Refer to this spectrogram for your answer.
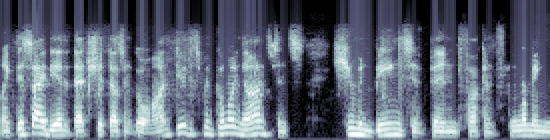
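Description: With an American accent, a man has a normal speaking voice, fairly high in pitch, with lively intonation at a fairly slow pace, recorded with a dry, close sound and no echo. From US South. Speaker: podcast host. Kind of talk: casual chat.

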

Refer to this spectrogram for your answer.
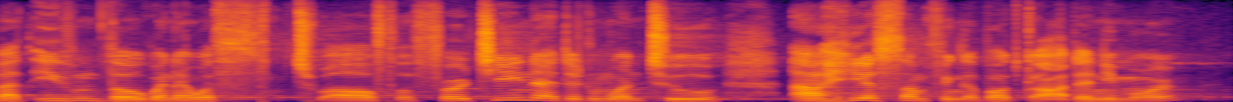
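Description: A woman at a medium pitch and a fairly slow pace, with monotone, flat intonation. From Germany. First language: German (speaking Portuguese). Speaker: missionary. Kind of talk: testimony. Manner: halting.

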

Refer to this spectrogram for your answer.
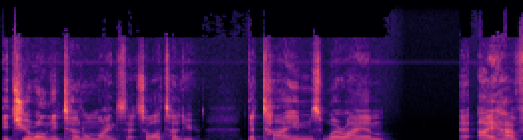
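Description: A man talks at a medium pitch on a very clean recording with a silent background. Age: 30s. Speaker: entrepreneur and investor. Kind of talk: casual interview.

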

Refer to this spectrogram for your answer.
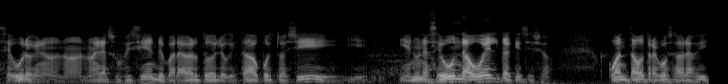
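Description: A man's voice sits fairly low in pitch. Its tone is bright and sharp. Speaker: radio host. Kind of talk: radio interview.

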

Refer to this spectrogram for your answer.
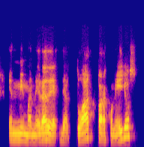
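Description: Recorded dry and close with no echo, a man with a plain, everyday voice and a fairly high pitch speaks at a moderate pace. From Sonora, northern Mexico. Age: 20s. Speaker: volunteer helping homeless people. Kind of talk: casual chat.

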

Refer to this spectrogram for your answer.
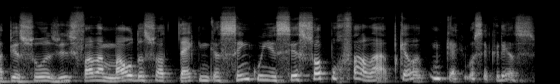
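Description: A man's normal speaking voice, lively in intonation, at a moderate pace. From Brazil (small town). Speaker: dentist, co-host. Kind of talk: casual chat.

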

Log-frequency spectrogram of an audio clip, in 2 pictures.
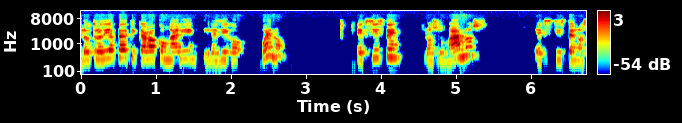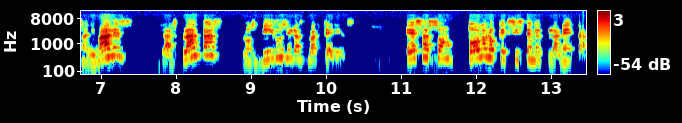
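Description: With long, frequent pauses and a fairly slow pace, a woman speaks at a high pitch with lively intonation in dry, close sound with no echo. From Ecuador (Ibarra). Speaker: accountant and therapist. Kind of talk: interview. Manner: halting.

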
